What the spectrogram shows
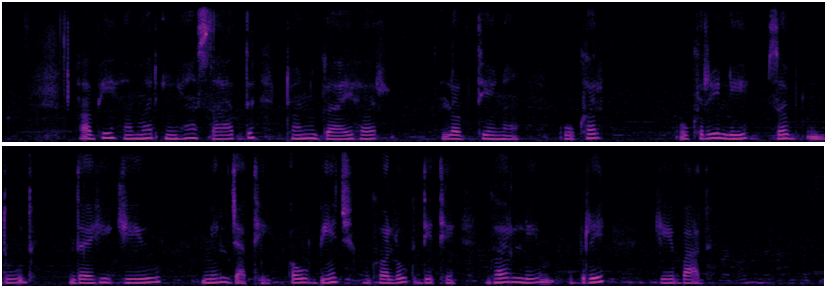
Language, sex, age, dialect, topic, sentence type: Chhattisgarhi, female, 56-60, Northern/Bhandar, agriculture, statement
